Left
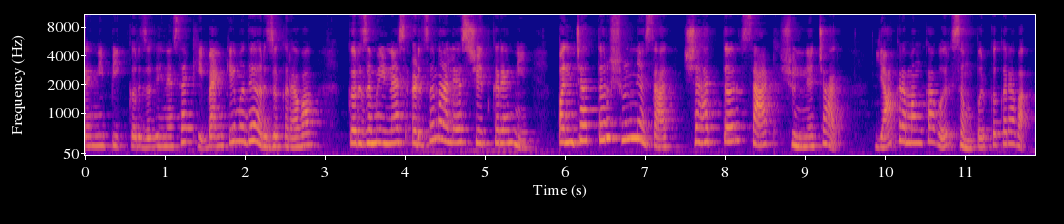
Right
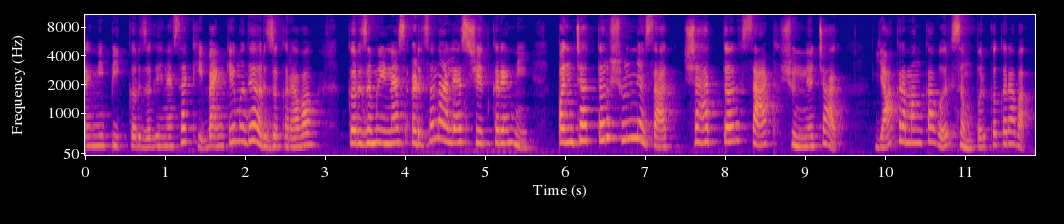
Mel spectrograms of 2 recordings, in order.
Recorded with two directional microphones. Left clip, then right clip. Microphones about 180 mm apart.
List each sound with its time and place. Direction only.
0.0 s a woman's voice: 15° right (ahead or behind)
